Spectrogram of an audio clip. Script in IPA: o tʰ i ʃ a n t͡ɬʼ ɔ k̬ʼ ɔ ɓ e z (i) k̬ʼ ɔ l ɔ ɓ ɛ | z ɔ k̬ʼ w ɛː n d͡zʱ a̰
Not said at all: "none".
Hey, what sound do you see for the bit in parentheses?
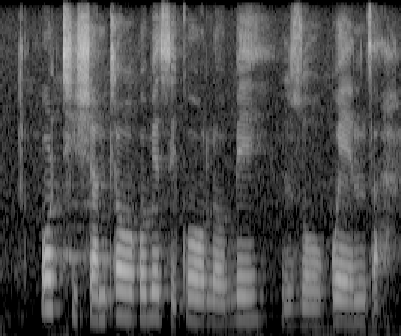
i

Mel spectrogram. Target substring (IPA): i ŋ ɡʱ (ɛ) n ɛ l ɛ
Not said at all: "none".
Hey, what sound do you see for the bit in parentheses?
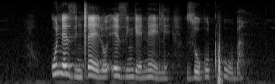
ɛ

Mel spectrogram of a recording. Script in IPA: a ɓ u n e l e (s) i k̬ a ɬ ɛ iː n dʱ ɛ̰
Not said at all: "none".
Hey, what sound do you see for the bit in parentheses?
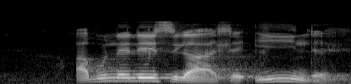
s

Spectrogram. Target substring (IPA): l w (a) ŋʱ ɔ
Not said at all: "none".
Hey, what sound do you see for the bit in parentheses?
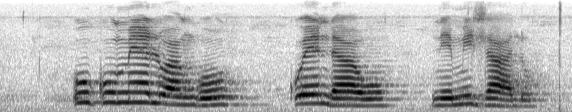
a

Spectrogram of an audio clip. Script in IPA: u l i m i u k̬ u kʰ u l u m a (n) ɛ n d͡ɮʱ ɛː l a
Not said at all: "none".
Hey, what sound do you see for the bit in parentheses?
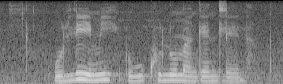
ŋ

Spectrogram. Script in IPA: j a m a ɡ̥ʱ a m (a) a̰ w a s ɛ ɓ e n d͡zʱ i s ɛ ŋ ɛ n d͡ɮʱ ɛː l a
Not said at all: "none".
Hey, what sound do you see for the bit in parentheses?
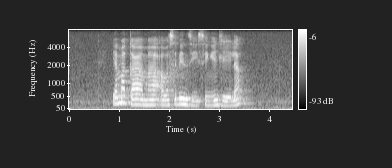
a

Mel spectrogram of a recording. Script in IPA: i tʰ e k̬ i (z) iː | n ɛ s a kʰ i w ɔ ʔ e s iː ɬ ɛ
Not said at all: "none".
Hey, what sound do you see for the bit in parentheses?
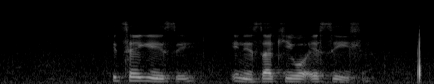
s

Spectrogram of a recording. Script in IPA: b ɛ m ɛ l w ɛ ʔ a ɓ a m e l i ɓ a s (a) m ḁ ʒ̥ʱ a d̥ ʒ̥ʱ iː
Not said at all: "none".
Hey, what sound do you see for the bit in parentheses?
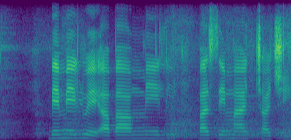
ɛ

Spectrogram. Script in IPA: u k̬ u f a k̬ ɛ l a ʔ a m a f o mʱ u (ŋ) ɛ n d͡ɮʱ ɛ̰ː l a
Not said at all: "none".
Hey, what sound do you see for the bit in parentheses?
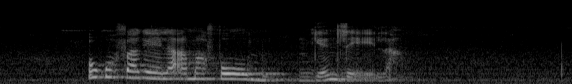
ŋ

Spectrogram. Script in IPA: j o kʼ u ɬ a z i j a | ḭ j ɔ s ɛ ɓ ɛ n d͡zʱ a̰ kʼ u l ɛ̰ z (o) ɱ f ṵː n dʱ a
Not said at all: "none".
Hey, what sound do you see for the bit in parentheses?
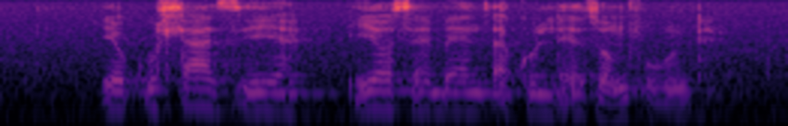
o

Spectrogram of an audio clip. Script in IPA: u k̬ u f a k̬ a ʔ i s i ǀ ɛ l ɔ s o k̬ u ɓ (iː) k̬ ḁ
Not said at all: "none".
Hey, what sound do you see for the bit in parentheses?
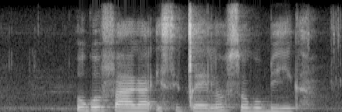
iː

